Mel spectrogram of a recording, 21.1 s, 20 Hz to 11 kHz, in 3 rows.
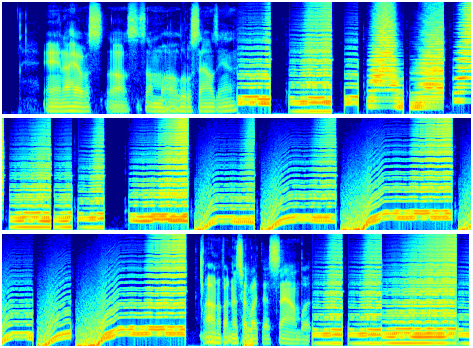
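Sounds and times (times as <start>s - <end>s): synth notes with rising sweep: 3.6s - 16.8s, 18.7s - 21.0s.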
